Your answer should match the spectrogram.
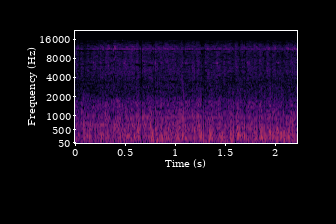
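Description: Helicopter rotor and engine running steadily, with a thin high whine over the rotor noise.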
